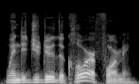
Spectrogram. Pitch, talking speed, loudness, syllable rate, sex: 105 Hz, 260 wpm, -15 LUFS, 7.0 syllables/s, male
